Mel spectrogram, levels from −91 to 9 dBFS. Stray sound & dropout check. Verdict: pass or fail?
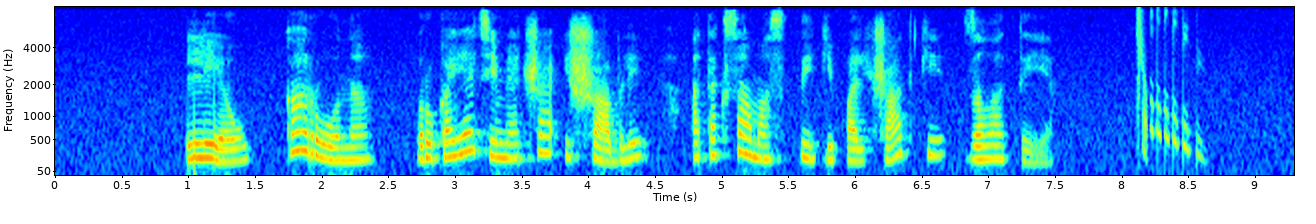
fail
